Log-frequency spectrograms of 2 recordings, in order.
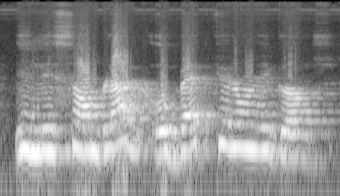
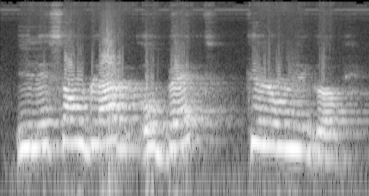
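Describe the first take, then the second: No difference in how they are said.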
